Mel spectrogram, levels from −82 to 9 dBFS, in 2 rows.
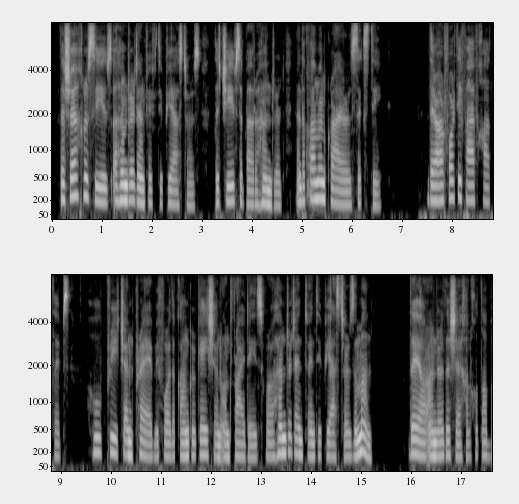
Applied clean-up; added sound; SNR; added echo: classical method spectral subtraction.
